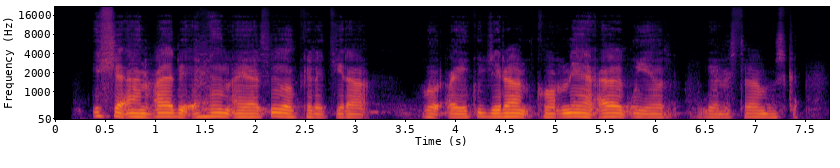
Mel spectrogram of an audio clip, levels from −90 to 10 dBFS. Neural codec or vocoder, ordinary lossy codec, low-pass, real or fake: codec, 44.1 kHz, 1.7 kbps, Pupu-Codec; none; none; fake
